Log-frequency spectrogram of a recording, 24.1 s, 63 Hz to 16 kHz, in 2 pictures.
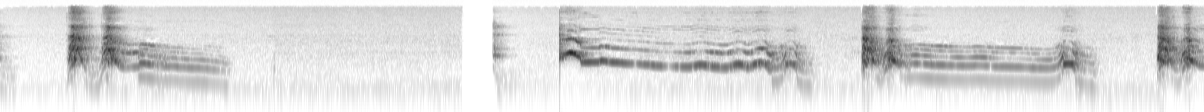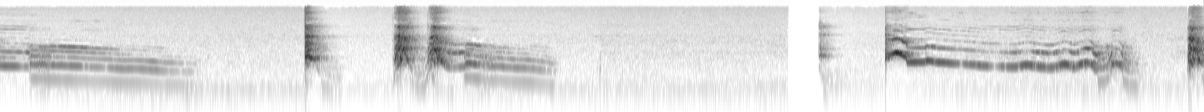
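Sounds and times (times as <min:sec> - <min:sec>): dog yipping: 0:00.7 - 0:01.4, 0:08.6 - 0:09.1, 0:11.6 - 0:12.0, 0:15.1 - 0:15.4, 0:16.0 - 0:16.6.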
